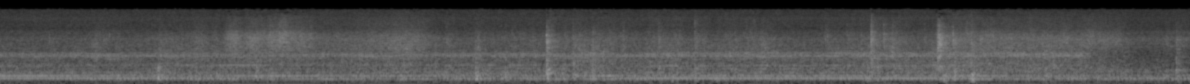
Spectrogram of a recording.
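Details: Steady indoor machine hum with faint clicks and rustles; no animal voice is heard. A low mechanical drone holds throughout, broken only by a few soft knocks.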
